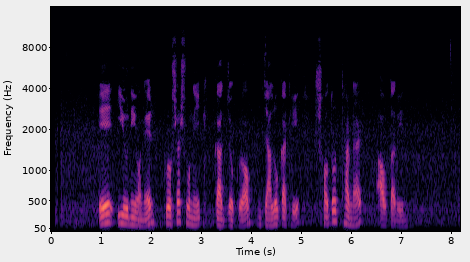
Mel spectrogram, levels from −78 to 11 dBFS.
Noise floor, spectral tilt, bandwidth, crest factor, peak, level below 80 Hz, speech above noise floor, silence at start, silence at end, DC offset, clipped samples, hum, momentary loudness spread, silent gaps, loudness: -57 dBFS; -6.5 dB/octave; 9.8 kHz; 20 dB; -8 dBFS; -70 dBFS; 30 dB; 0.95 s; 1.15 s; under 0.1%; under 0.1%; none; 14 LU; none; -28 LUFS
